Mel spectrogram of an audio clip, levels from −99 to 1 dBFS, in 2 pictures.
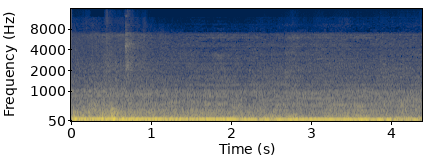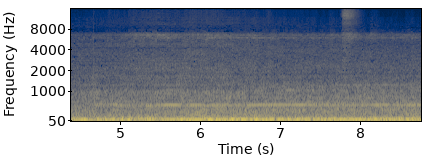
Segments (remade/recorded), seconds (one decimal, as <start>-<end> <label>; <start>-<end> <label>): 0.0-1.2 recorded; 1.2-6.4 remade; 6.4-8.8 recorded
